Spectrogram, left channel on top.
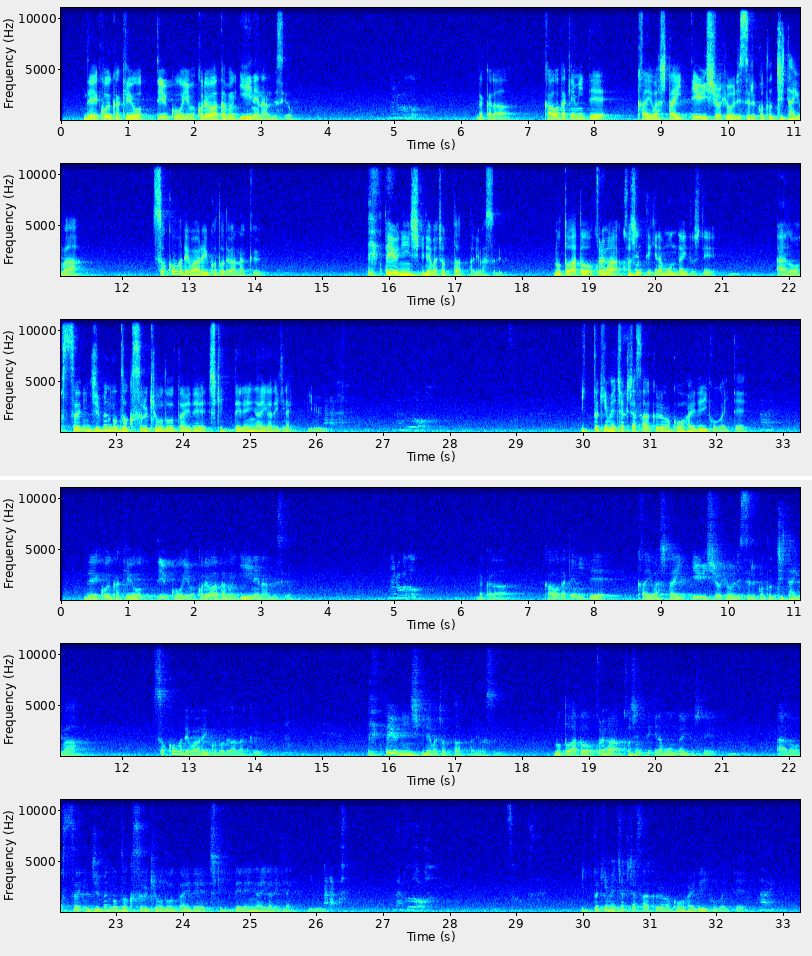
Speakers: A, on the left (about 60°); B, on the right (about 35°).
A: で、声かけようっていう行為は、これは多分いいねなんですよ。
B: なるほど。
A: だから、顔だけ見て会話したいっていう意思を表示すること自体は、そこまで悪いことではなく、
B: なるほどね。
A: っていう認識ではちょっとあったりはするのと、あと、これは個人的な問題として、
B: うん、
A: あの、普通に自分の属する共同体でちきって恋愛ができないっていう、
B: うん。あら、なるほど。そうか。
A: 一時めちゃくちゃサークルの後輩でいい子がいて、
B: はい。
